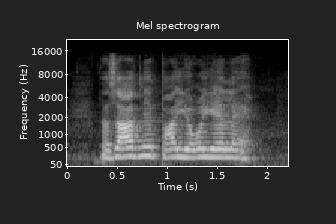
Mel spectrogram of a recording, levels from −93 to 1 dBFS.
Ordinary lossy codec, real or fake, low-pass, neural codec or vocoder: AAC, 96 kbps; real; 14.4 kHz; none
